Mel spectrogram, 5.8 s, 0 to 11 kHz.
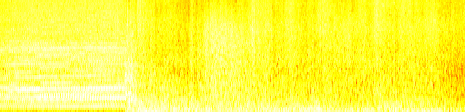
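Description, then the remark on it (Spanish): A luxury car's engine roars as it accelerates to 180 kilometres per hour, a steady revving whine for the first seconds, then breaking into loud, rushing, roaring noise as the vehicle tears past, intense throughout. “acelera a 180 kilómetros por hora”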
